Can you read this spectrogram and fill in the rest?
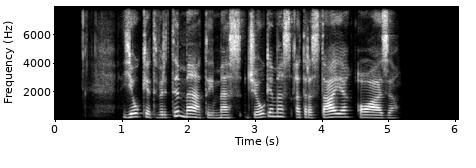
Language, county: Lithuanian, Kaunas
